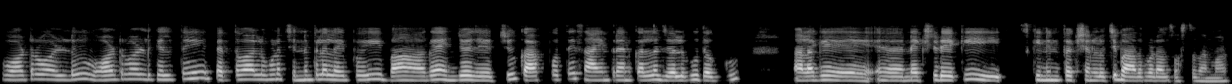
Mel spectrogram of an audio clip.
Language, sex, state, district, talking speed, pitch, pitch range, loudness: Telugu, female, Andhra Pradesh, Guntur, 130 wpm, 205 Hz, 190-225 Hz, -19 LUFS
